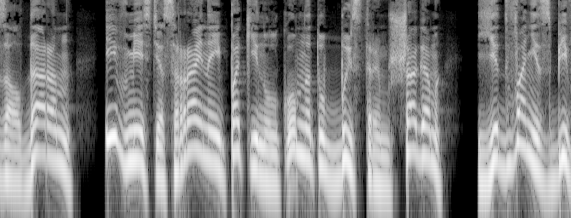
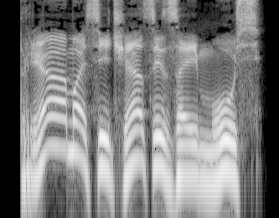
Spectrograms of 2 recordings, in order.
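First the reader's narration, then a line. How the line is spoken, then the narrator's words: Deep bass voice. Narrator (Russian): пробасил здоровяк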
